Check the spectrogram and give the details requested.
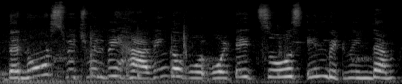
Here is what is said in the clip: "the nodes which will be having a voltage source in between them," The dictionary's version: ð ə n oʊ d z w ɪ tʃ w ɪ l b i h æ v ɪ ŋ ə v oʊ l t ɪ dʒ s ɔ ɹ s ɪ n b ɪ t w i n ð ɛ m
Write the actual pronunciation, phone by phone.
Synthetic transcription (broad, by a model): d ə n oʊ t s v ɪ tʃ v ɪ l b i h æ v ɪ ŋ ə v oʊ t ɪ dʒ s ɔ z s ɪ n b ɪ t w i n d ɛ m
